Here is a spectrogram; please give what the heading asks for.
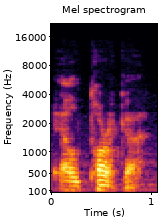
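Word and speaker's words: El Torcal: one uh are um called el torka I think that's how you say it tocal l tal t o r c a l uh boy you know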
